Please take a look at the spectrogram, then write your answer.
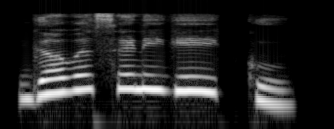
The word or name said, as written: ಗವಸಣಿಗೆಯಿಕ್ಕು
